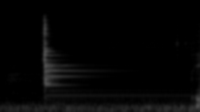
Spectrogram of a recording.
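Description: A single sharp metallic clang about half a second in, ringing on for more than a second as it fades: a loose steel part, such as the freed bolt or the wrench, striking metal.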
